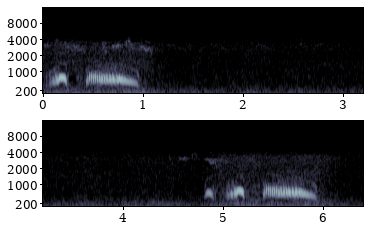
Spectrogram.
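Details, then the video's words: Spotted dove call used as a lure to attract other doves, a clean recording: two phrases of low, hollow cooing about five seconds apart, each with two short notes followed by a longer falling coo, in otherwise quiet surroundings. "Suara Burung Tekukur-Pancingan Suara Tekukur Bersih"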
